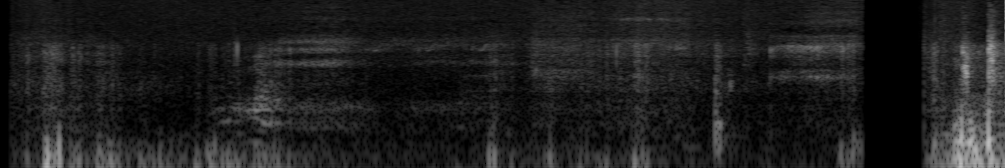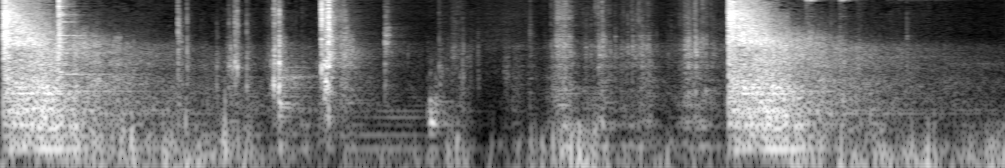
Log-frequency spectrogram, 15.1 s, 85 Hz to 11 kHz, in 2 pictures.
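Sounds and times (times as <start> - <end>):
rifle shots with echo: 7.6 - 8.8, 13.0 - 14.1.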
